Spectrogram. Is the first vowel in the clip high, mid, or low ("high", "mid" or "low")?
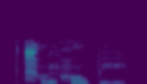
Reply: high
